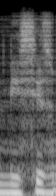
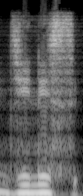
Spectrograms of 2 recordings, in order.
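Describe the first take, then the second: First: The word begins with an n sound. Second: The word begins with a hard g sound. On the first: The speaker calls it right. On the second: The speaker calls it wrong.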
